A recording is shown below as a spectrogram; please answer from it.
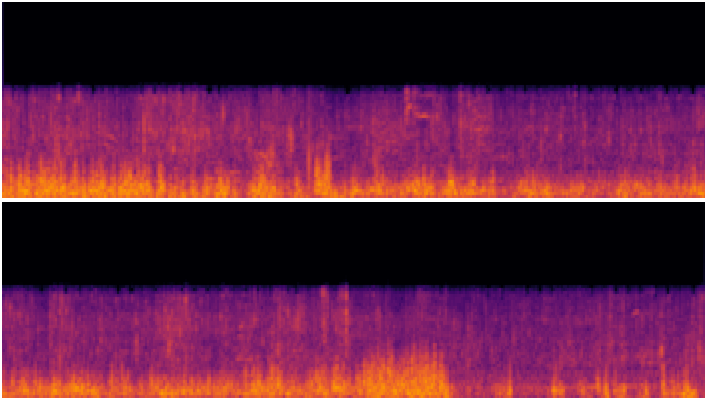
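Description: Wind buffeting the microphone with a low rumble on an open boat, with faint voices underneath. The rumble drops away about eleven and a half seconds in.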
